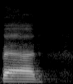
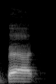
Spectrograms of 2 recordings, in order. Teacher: when you have a voiced consonant like D after a vowel, as in the word bad, the vowel is longer than it is when there's a following voiceless stop, as in bat.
